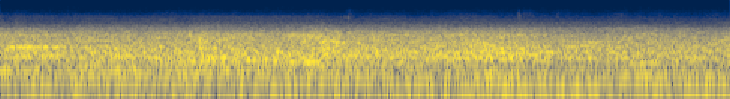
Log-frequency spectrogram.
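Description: Pickup truck engine running as it rolls slowly past, a steady rumble and hiss, with crowd chatter underneath.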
